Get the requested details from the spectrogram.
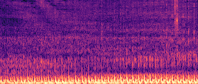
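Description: A motorcycle engine rumbles steadily and loudly, its deep throbbing idle pulsing evenly for the whole two seconds with no voices.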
